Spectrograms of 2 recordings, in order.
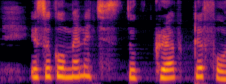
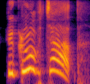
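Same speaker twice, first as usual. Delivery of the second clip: high, very loud shout; man shouting a sudden idea, high and loud; 10 semitones higher, 13 dB louder than usual. A narrator's reading. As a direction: blurt it out at full volume. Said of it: "shouts the man beside Izuku".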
